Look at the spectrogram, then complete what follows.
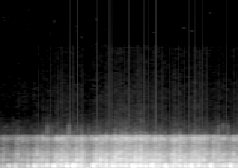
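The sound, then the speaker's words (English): A car engine runs steadily with a throbbing mid-low rumble and rapid, even pulsing, heard alone without voices. “So let's go back and pick up Jack and Rochester in the car.”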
